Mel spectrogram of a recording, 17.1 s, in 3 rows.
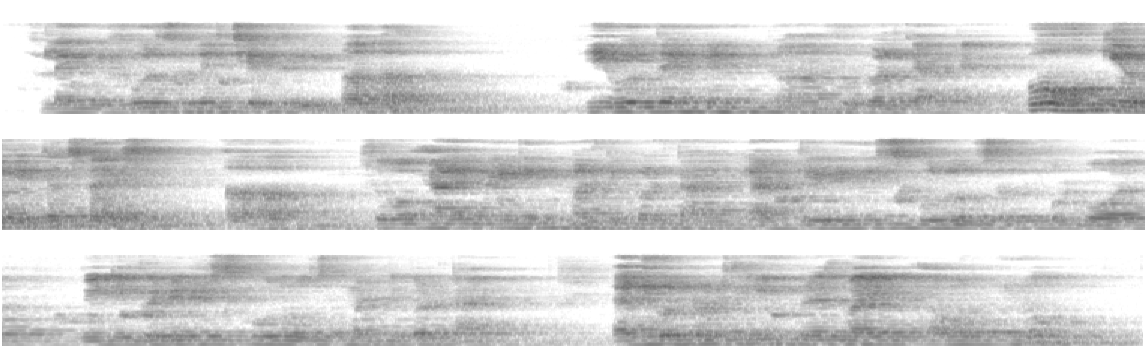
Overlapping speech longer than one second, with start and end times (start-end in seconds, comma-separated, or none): none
